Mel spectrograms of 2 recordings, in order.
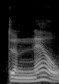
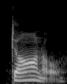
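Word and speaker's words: Donnell: dreams often is not as for that danelle woman she'll get no danelling for me i can assure you the name is donal and always has been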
